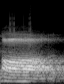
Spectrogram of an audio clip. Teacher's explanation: तो ऐसा लगता है जैसे यहाँ कंठ में फंसा हुआ हो ना। तो जब आ बोलते हैं तो ये जीभ के पीछे वाले भाग से बोला जाता है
